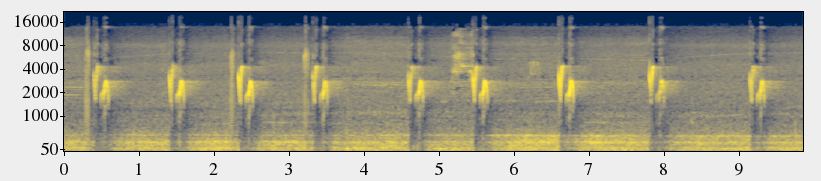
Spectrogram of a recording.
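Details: Energetic red-headed prinia (prenjak kepala merah) song for luring prinias and tutoring cage birds: a steady series of bright, clipped double chirps, each falling in pitch, roughly one per second, with a faint low hum beneath.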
